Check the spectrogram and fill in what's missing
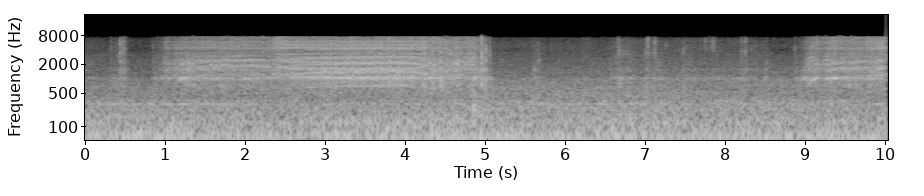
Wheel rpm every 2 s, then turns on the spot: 70, 160, 70, 10, 80.
6-8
